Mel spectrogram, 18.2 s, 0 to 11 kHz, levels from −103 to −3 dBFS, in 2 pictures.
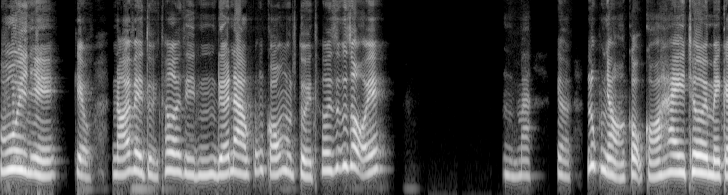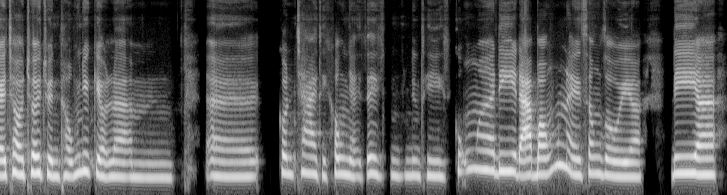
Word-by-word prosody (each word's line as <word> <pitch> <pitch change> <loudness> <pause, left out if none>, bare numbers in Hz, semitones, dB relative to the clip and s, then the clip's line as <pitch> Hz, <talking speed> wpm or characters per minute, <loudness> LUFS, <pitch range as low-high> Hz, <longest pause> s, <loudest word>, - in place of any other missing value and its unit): vui 310 0 +6
nhỉ? 235 -3 +1 0.2
Kiểu, 235 -5 -3 0.3
nói 245 +3 +1
về 295 -2 +2
tuổi 245 -4 -6
thơ 295 -1 +1
thì, 245 -2 -3
ừm, 235 +2 -3
đứa 245 +2 +2
nào 265 -3 +3
cũng 295 +1 -8
có 245 -2 -1
một 290 -1 -3
tuổi 230 -4 0
thơ 300 +7 -3
dữ 335 +4 -1
dội 335 -9 +2
ấy. 310 +2 -2 1.4
Ừm, 225 -3 -12
mà, 230 0 -11 0.3
kiểu, 245 -2 -7 0.3
lúc 370 0 0
nhỏ 235 -9 +1
cậu 230 +2 0
có 215 0 -2
hay 275 +3 +4
chơi 275 -2 +7
mấy 230 -2 +4
cái 225 0 +3
trò 250 0 +3
chơi 265 +2 +3
truyền 235 -3 0
thống 225 +3 -2
như 290 0 +2
kiểu 235 -5 0
là, 215 0 -1
ừm, 205 -1 -6 0.4
ờ, 230 +3 -6 0.8
con 260 -2 -1
trai 260 0 -3
thì 225 - -6
không 250 +3 -2
nhảy 215 -2 -4
dây, 250 -2 -1
ừm, 225 -2 -7
nhừ 230 0 -6
thì 225 -1 -4
cũng, 325 +3 -6
ơ, 310 -2 +1
đi 290 0 +2
đá 230 -1 +6
bóng 245 +11 +1
này, 250 -8 0
xong 255 +2 -4
rồi, 220 -3 +1
à, 210 0 -2 0.4
đi, 260 +2 +2
a, 245 -1 +5
245 Hz, 195 wpm, -18 LUFS, 225-280 Hz, 1.4 s, chơi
